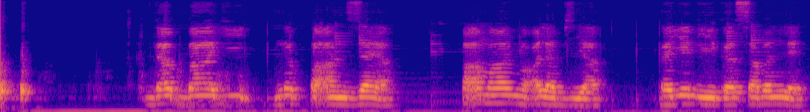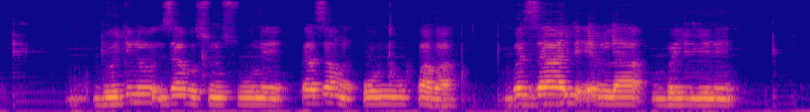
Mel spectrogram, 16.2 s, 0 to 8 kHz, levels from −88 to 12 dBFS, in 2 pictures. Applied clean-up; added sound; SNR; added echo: neural separator model SepFormer DNS4.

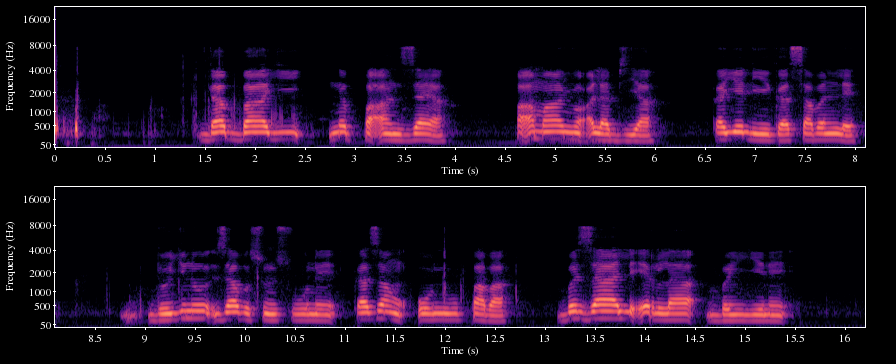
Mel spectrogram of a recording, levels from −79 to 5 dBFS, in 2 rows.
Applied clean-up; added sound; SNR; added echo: none; none; none; none.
